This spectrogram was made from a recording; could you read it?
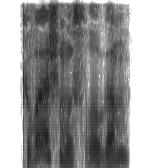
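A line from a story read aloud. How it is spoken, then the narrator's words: Mocking tone. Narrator (Russian): насмешливо поклонился Дик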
